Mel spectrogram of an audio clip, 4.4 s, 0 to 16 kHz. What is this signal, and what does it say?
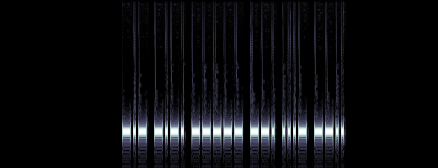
Morse code, heard as a keyed tone, about 43 wpm, 700 Hz. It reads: KC0GVZ
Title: USA Call Signs - 6 Characters - 4x Character Spacing - 45wpm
